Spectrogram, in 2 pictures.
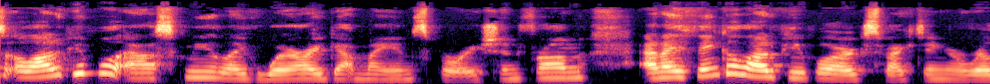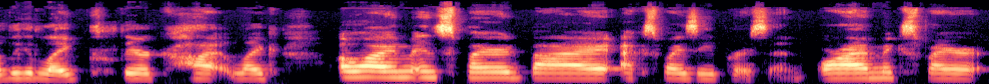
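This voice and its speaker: A woman's voice: a little high, darkish tone, no room sound. A young woman vlogging about her craft in a casual, bubbly, rambling way, her voice a little worn from a recent cold. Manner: bubbly and rambling, heavy use of "like". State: getting over a cold, recovering from a sore throat. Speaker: crochet content creator. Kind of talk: casual chatty vlog. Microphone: small clip-on mic.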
